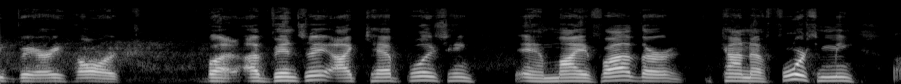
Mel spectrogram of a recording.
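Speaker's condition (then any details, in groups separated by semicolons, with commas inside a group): Ataxia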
